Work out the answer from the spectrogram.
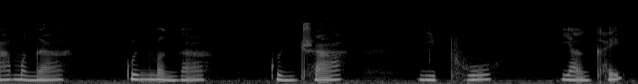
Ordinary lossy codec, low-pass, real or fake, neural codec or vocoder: none; 7.2 kHz; real; none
